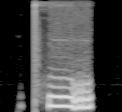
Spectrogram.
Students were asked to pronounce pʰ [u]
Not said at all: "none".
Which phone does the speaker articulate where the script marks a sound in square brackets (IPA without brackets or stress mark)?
u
